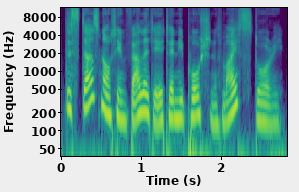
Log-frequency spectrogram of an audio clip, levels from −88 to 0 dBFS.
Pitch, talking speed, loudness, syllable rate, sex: 180 Hz, 190 wpm, -17 LUFS, 5.7 syllables/s, female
